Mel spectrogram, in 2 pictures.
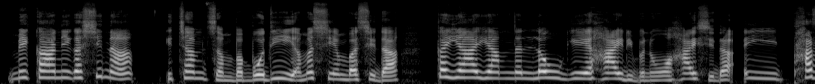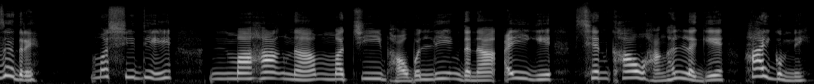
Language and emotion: Manipuri, angry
